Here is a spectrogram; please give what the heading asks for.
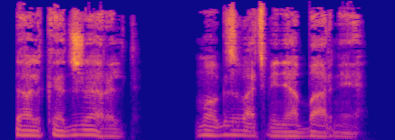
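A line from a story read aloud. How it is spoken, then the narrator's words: Slurred mumbling. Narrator (Russian): пробормотал он, с трудом ворочая языком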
